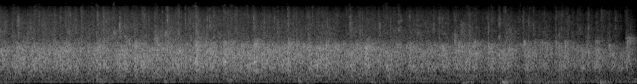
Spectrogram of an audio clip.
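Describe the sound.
Audience applause welcoming a speaker to a library author event: dense, steady clapping from a crowd that holds at an even, fairly loud level throughout and eases only slightly at the end.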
